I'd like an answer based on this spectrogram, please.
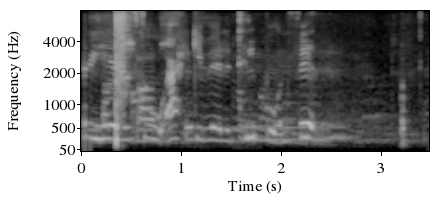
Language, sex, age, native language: Icelandic, male, 11, Icelandic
